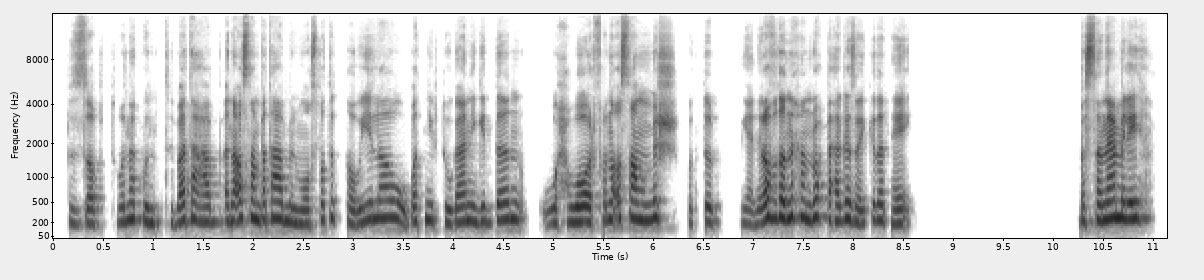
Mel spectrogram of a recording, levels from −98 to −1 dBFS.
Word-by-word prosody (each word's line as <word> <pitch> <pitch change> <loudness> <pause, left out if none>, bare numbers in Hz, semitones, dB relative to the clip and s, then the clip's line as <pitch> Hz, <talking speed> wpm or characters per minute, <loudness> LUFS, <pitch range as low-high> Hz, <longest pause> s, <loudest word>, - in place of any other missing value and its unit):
بالضبط، 195 0 -6
وأنا 225 +4 -1
كنت 205 -4 -5
باتعب، 215 -1 -1
أنا 230 +2 +2
أصلًا 260 -1 +2
باتعب 245 +1 +2
من 220 - 0
المواصلات 190 +5 -4
الطويلة 250 +2 -2
وبطني 230 -1 -2
بتوجعني 215 0 -2
جدًا 235 +4 -2
وحوار، 210 +2 +1
فأنا 235 +3 -2
أصلًا 260 0 +3
مش 245 +3 -1
كنت 195 +1 -5 0.3
يعني 190 -1 -7
رافضة 260 +1 +6
إن 255 - +6
إحنا 275 0 +2
نروح 270 +3 +2
بحاجة 230 0 0
زي 195 -6 -1
كده 230 +3 -2
نهائي. 190 +1 -3 1.7
بس 210 +2 +1
هنعمل 255 +2 +7
إيه؟ 255 +1 +2
230 Hz, 160 wpm, -25 LUFS, 205-250 Hz, 1.7 s, هنعمل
